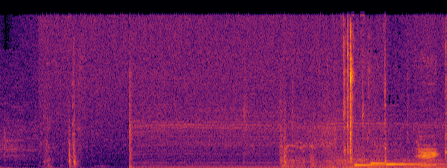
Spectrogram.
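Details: Adventure truck started right after upgrading to new AGM batteries: brief crank, then the engine catches and settles into a steady low hum; a clean, normal start.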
